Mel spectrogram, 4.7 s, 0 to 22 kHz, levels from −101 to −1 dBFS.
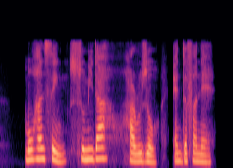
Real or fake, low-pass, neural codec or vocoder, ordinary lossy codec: fake; none; codec, 16 kHz, 4 kbps, FunCodec, trained on LibriTTS, 50 frames a second; none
